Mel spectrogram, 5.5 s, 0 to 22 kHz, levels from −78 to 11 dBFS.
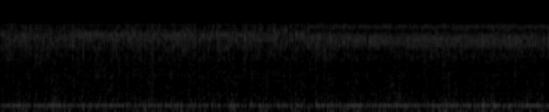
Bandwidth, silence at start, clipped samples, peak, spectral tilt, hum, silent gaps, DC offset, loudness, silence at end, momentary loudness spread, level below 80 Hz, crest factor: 11 kHz; 0 s; under 0.1%; -38 dBFS; -0.5 dB/octave; none; none; under 0.1%; -55 LUFS; 0 s; 1 LU; -80 dBFS; 20 dB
